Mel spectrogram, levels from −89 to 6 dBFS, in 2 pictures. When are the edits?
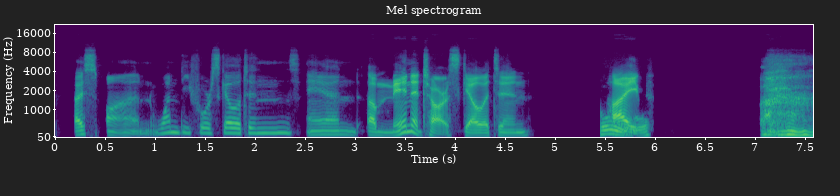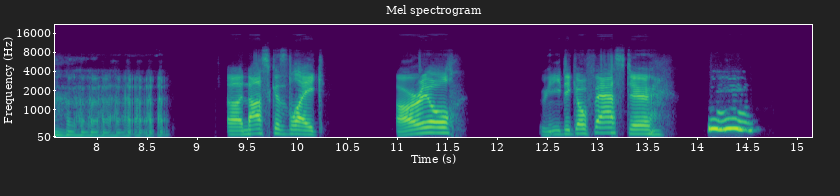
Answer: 6.5 s

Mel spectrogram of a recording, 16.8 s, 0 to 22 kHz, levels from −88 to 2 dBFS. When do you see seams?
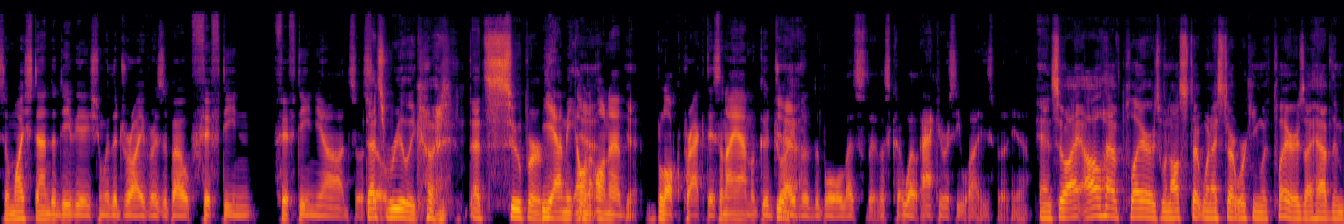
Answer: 12.9 s

